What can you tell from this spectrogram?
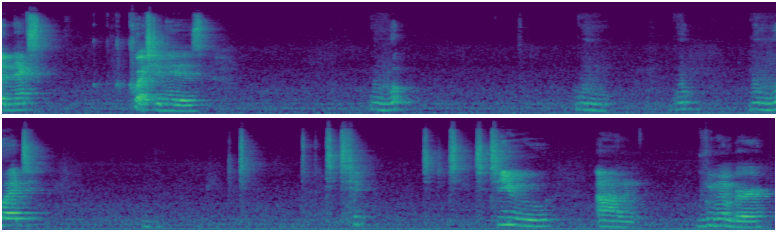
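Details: Stuttering in an adult man; some stuttering edited out, though still representative.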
